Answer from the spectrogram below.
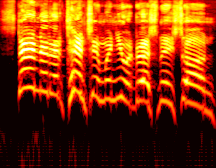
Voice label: hello, Drill Sergeant; speech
